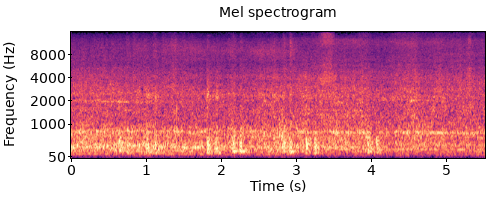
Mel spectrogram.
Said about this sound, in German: Dafür dürfte in dieser Minute hier irgendwo nochmal wieder ein Zug und eine Gegenrichtung Zug vorbeikommen.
